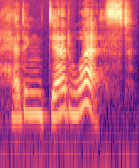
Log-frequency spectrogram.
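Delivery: ordinary delivery, nothing marked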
